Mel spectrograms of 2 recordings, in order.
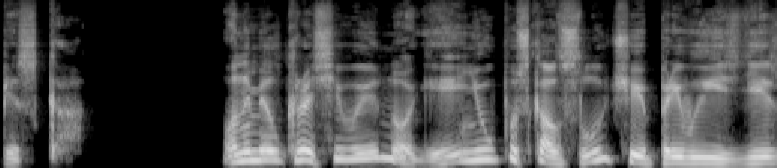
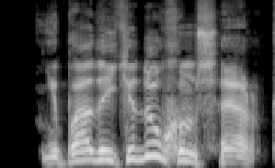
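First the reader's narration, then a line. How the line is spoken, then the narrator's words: Shout. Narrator (Russian): крикнул боцман, быстро входя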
